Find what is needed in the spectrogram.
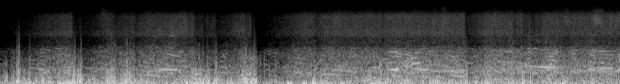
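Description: Wind buffeting a camera microphone, a heavy, steady rumble, with indistinct voices talking underneath.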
